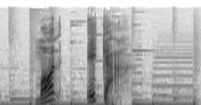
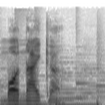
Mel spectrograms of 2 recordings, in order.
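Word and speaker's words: Monika: right in your name Mon Iike that's not how you say my name era 101 icon 1 icon oh it's Monica Monica there you go that's more Iike it's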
